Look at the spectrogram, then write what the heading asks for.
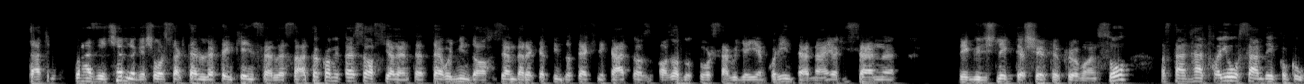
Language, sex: Hungarian, male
